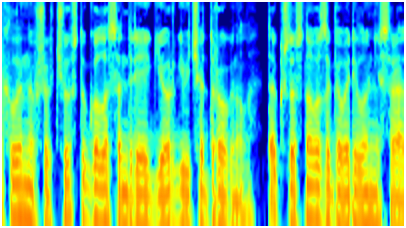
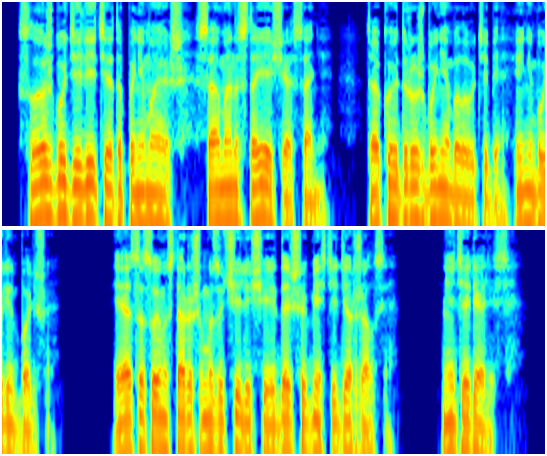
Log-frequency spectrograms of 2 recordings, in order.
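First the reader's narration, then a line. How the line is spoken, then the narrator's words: Sighing. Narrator (Russian): вздохнул Андрей Георгиевич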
